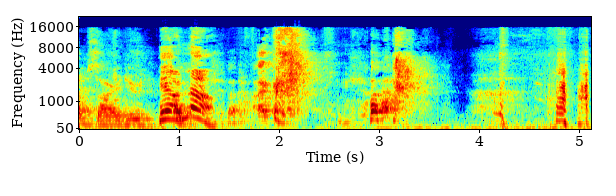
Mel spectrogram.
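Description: A loud, burst-like sneeze mixed in with exaggerated voices in an acted comedy skit.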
